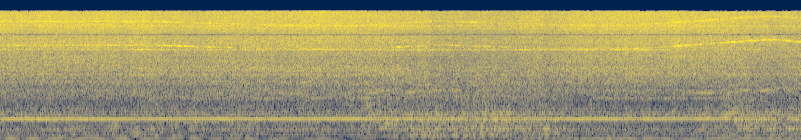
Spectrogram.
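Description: Seaplane's propeller engine running at a steady drone with a constant tone while taxiing on the water after landing, heard from inside the cabin.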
